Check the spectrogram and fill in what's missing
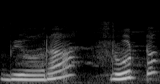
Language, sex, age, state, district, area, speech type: Telugu, female, 30-45, Andhra Pradesh, Krishna, rural, spontaneous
